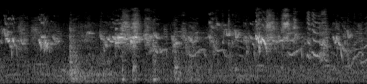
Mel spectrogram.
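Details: Young budgerigars newly released into an aviary for the season; rapid chirps and warbled notes from a group, rising and falling in loudness.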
